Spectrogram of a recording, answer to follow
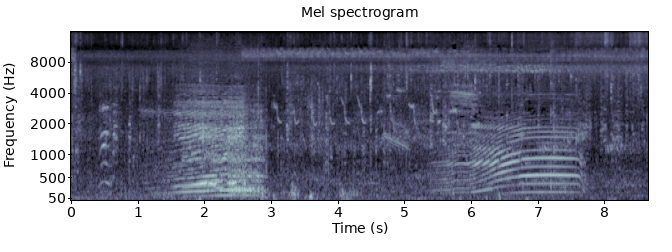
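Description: Cattle in a herd mooing: two long moos, the first the loudest, the second rising in pitch and then held steady for about two seconds.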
